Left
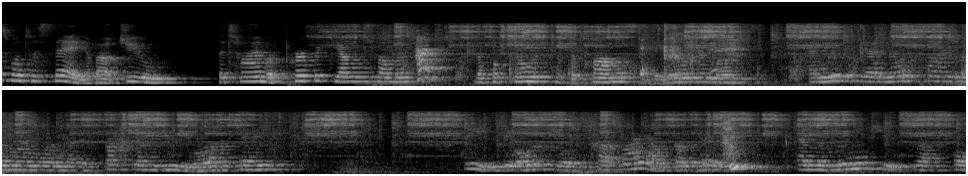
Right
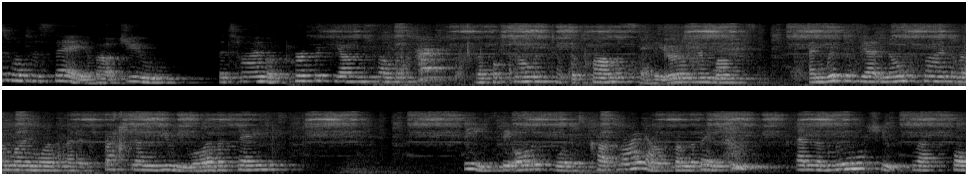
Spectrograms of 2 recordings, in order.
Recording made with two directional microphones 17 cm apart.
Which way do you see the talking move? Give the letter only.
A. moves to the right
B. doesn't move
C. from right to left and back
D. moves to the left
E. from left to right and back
A.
